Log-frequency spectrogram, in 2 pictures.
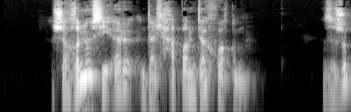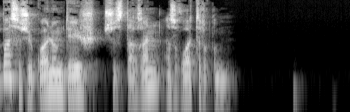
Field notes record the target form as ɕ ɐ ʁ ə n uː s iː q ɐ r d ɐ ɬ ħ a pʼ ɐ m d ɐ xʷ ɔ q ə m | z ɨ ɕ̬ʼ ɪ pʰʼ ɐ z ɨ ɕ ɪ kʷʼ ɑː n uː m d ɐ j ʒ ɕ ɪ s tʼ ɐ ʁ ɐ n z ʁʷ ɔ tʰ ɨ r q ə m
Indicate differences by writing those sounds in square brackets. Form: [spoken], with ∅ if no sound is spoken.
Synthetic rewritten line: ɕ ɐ ʁ ə n uː s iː [ʔ] ɐ r d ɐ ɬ ħ a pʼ ɐ m d ɐ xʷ ɔ q ə m | z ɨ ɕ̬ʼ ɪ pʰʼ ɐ [s] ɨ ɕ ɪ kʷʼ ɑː n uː m d ɐ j ʒ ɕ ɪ s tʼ ɐ ʁ ɐ n z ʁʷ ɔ tʰ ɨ r q ə m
